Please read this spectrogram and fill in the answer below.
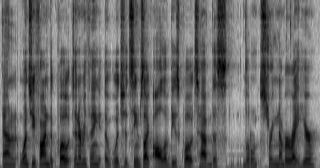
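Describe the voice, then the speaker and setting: A man talking through a casual, improvised software tutorial in an informal way. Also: lowish voice, steady tone, normal speed. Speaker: tutorial maker. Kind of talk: casual screen-recorded tutorial.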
